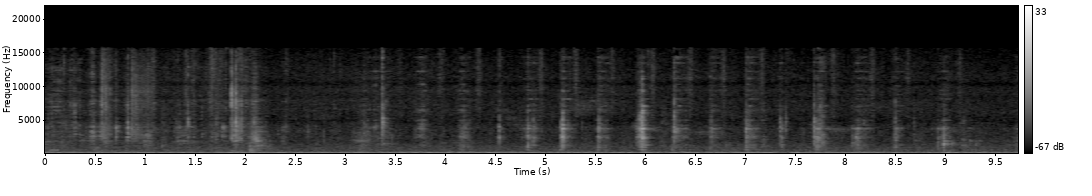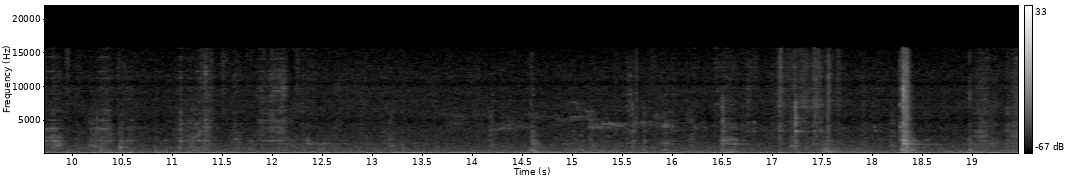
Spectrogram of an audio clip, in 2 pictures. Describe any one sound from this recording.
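Metal parts clink and click as they are handled close by.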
